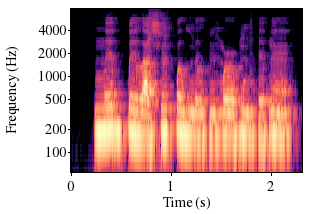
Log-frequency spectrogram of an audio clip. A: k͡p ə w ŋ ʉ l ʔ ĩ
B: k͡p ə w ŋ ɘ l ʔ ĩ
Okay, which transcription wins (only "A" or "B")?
B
